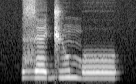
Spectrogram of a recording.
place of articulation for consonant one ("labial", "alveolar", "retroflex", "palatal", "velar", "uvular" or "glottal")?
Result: alveolar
